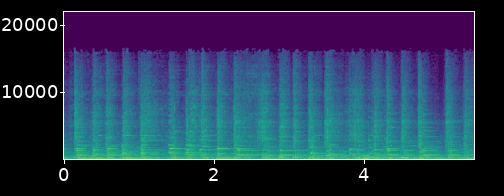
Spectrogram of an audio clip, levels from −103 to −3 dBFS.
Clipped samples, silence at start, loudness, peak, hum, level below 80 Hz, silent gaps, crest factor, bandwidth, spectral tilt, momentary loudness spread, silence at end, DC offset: under 0.1%; 0 s; -29 LUFS; -14 dBFS; none; -44 dBFS; none; 14 dB; 16.5 kHz; -5 dB/octave; 3 LU; 0 s; under 0.1%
